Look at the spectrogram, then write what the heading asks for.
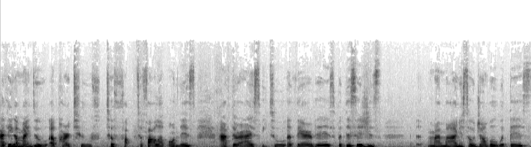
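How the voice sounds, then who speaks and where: A woman speaks fairly slowly in a fairly low voice with fairly even intonation. Noticeable background noise runs underneath. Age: 20s. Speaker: podcast host. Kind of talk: personal monologue.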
